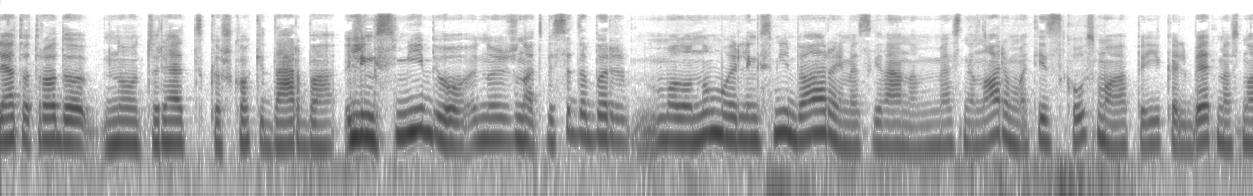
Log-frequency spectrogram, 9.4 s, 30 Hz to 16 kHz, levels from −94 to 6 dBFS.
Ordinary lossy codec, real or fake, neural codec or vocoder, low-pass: MP3, 64 kbps; real; none; 9.9 kHz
